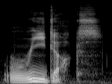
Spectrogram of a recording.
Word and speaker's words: Redux: I like to call it Horror Pantomime Redux. Rhymes with gross.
